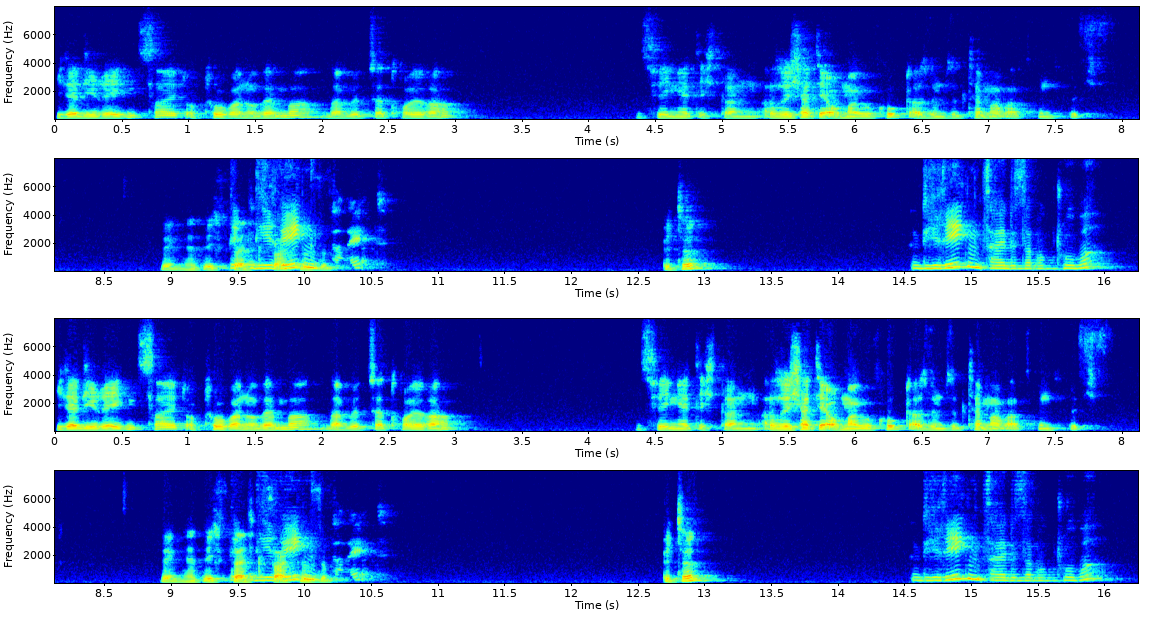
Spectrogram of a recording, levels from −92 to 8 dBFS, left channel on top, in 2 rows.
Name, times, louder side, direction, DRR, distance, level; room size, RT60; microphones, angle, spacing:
voice 1, 0.0-3.0 4.4-7.7 8.9-10.1 12.7-13.0, right 3 dB, 40° right, 0.4 m, -27 dB
voice 2, 9.4-10.5 14.5-16.0, left 2 dB, 45° left, 0.8 m, -27 dB
9.9 x 3.6 x 6.9 m
head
